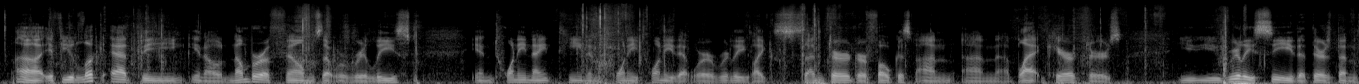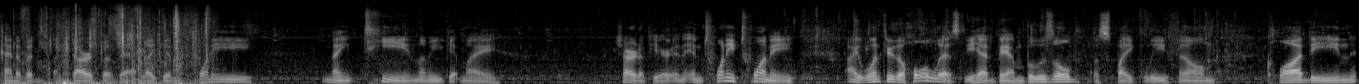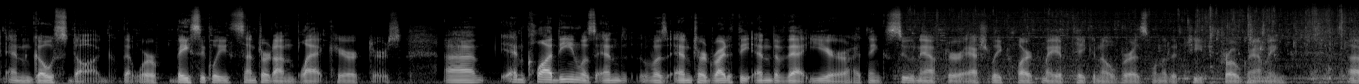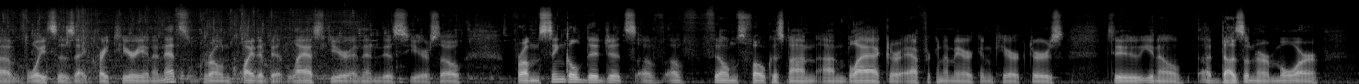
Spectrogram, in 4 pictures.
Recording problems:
household noises; loud; throughout; 10 dB below the speech

